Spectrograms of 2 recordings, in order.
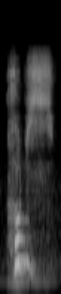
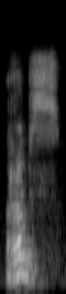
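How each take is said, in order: First: The word begins with a breathy H-like sound. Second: The word begins with an R sound. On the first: The speaker calls it right. "Essa letra, quase no mundo todo, ela representa a letra H" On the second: The speaker calls it wrong. "Se você fala Rubz, ninguém vai entender nada"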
